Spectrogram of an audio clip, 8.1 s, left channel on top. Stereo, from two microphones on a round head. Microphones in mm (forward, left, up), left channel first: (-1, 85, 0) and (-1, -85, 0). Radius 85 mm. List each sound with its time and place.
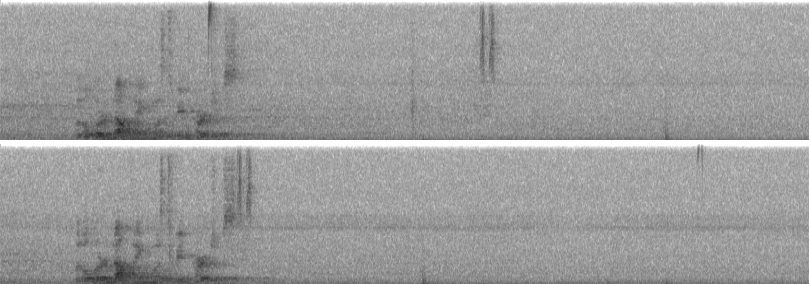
0.7 s a man speaking: 30° right (ahead or behind), 3 m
